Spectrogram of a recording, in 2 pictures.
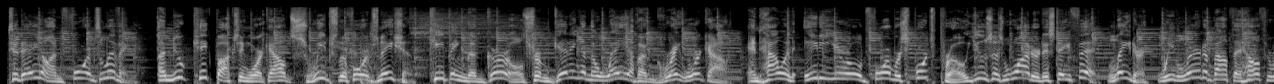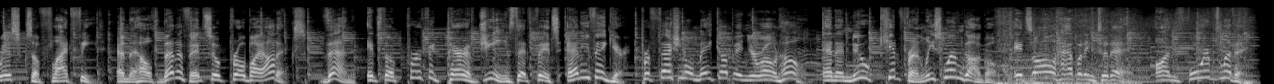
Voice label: english american tv shows

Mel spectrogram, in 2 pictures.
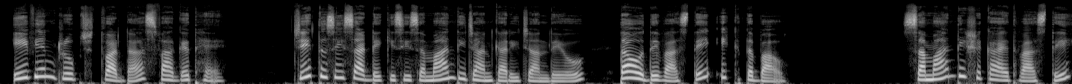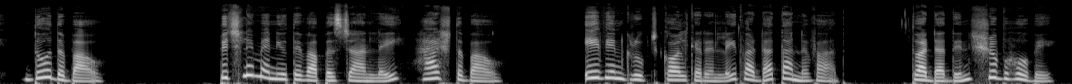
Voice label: punjabi ivr

